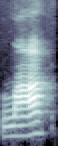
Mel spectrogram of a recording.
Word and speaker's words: La: sound very stupid but is your last name pronounced law yes great that doesn't sound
